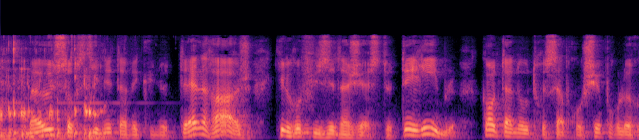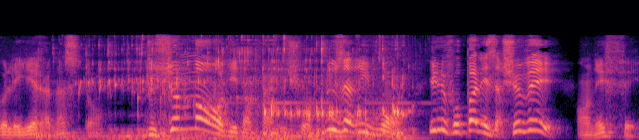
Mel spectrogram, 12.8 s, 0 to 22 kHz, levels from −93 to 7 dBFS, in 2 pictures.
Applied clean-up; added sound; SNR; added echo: none; Fill (with liquid); 7 dB; none.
